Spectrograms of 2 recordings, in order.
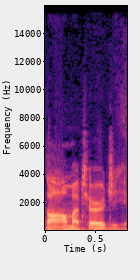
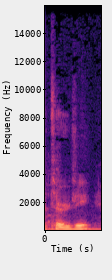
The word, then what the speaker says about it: Thaumaturgy: I can't pronounce that. Thaumaturgy, actually. Thaumaturgy. I didn't know if that second T was pronounced.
